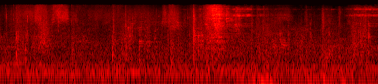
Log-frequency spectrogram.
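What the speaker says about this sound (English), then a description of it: "A door." A door mechanism opens in God of War Ragnarök, a quiet run of ratcheting clicks and creaking gears with a brighter metallic clank midway.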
